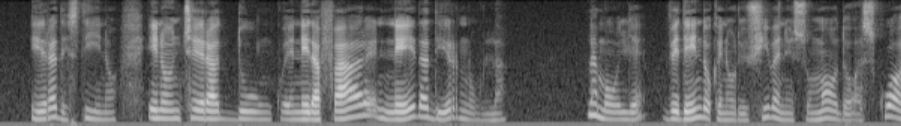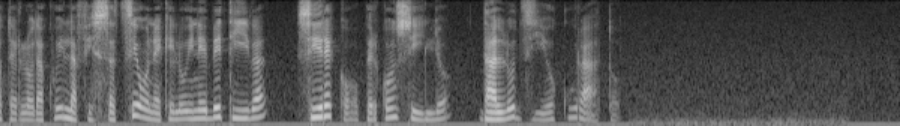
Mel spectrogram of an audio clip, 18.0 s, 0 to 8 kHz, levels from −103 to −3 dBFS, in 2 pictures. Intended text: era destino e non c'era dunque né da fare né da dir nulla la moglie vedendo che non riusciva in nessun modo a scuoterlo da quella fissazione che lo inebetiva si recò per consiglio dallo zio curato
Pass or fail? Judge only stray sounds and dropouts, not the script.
pass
